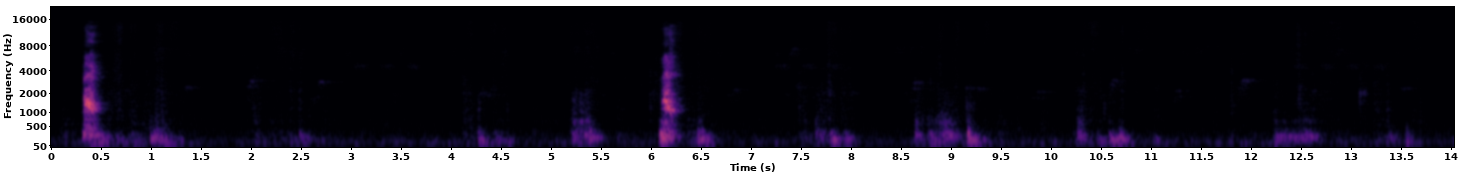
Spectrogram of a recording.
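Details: A female pug puppy barks at her own reflection in a mirror for the first time, giving short, husky barks that sound almost like coughs, in scattered bursts.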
